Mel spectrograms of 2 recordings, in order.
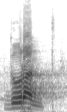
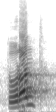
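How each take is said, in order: First: The word begins with a d sound. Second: The word begins with a t sound. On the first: This is the Bengali form of the same word. "In Bengali, instead of tu, they use du" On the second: This is the Hindi form meaning fast. "So in Hindi, Turant means fast"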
